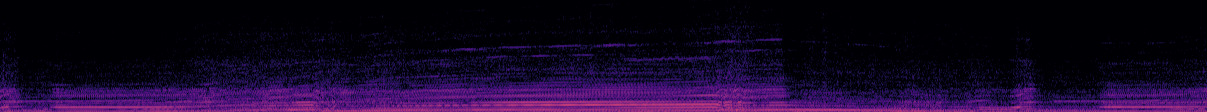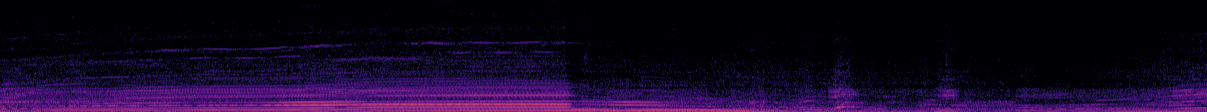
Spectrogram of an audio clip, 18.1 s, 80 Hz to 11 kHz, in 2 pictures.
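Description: Formula 1 engines in the F1 Manager 2022 video game howl at high revs in a sustained, shifting whine that climbs and dips in pitch as cars race past, loud and continuous, with a Ferrari-powered car among them.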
